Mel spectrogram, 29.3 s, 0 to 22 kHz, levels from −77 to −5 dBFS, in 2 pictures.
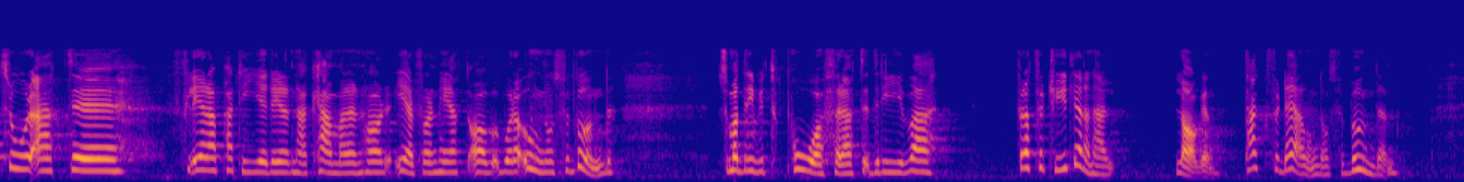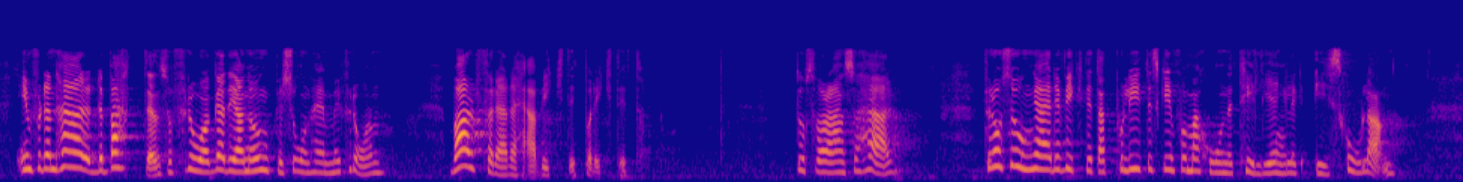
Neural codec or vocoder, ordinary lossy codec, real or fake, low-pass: none; none; real; 7.2 kHz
